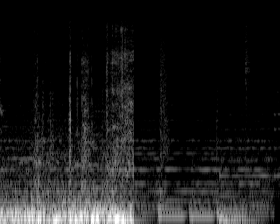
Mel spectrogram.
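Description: Wind buffeting the microphone with a low rumble, cutting off suddenly about a second in. A few sharp clicks and scrapes follow as a cardboard shipping box is opened, with faint background music underneath.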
